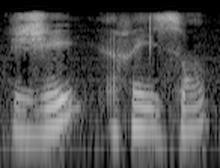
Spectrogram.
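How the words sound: The vowels are said with an 'é' sound. "tu peux aussi dire ces deux sons et"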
